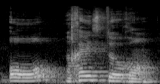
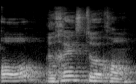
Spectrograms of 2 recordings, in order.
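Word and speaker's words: aux restaurants: Je vais o restaurant. Se pronuncia exactamente igual, solamente se agrega una X. Je vais au restaurant.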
